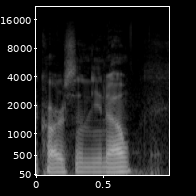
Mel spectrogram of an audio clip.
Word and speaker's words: Carson: Carson Hocevar. That's right. Mike Davis's is to pronounce his name right.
